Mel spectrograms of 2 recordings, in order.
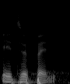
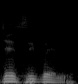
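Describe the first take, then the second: First: The name begins with an 'e' vowel. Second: The name begins with a 'j' sound.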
